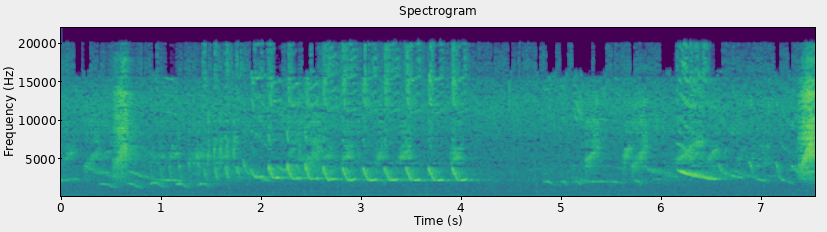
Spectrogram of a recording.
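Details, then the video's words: Sooty-headed bulbul, Lahat, recorded as a master track for training cage birds: busy twittering that turns into a rapid steady run of high chirps, followed by short slurred whistles and a loud falling note. "Masteran Burung Kapas Tembak Asli LAHAT"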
